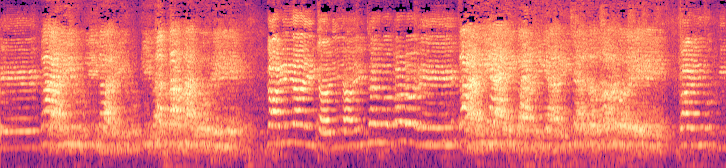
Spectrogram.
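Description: A class of young children singing a song together in chorus, with stretches where a single clearer voice carries the line.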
